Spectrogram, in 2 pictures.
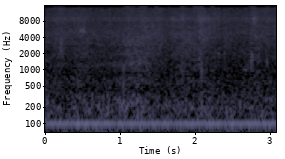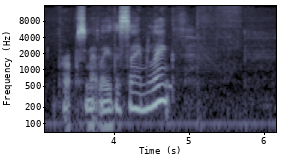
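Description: Thread softly rustles as it is pulled through cloth.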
